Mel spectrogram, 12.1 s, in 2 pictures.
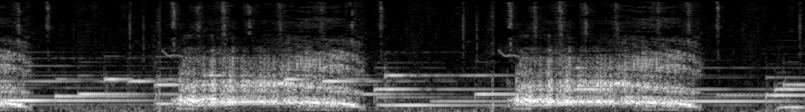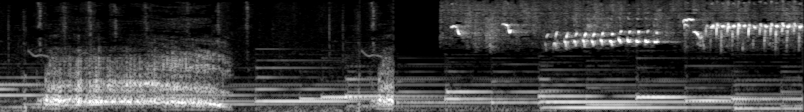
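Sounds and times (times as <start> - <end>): background music with held notes: 0.0 - 12.0
camel bellowing: 1.3 - 2.8, 3.8 - 5.4, 6.3 - 7.8.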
